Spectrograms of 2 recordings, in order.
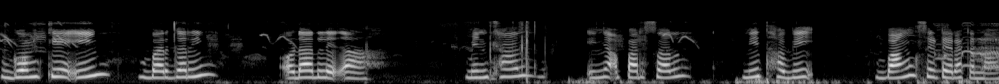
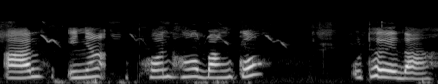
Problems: none marked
